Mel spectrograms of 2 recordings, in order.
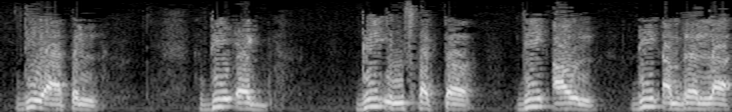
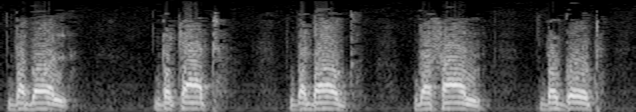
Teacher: vowel சவுண்ட்ல ஆரம்பிக்கிற வார்த்தைகளுக்கு முன்னால டிஎச் வந்தா தின்னு உச்சரிக்கணும்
